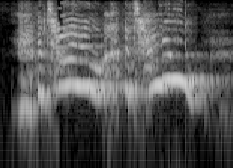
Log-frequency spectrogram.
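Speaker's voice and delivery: squealing happy possums; joyful shout. Acted. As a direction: shout with delight at the tail. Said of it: "they shouted".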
